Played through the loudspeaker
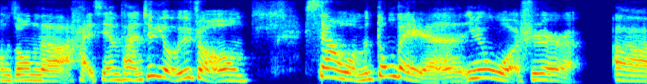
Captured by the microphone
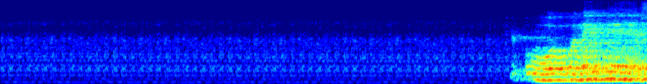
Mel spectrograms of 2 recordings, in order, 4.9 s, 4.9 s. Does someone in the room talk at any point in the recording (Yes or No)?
Yes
